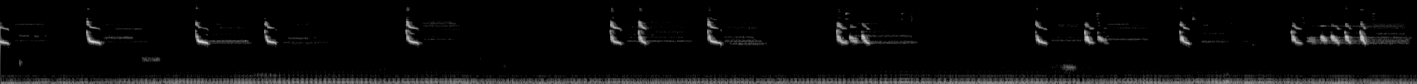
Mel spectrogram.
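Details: Black-capped white-eye, a white-eye found only in Indonesia, named for its black forehead: a lively series of short high descending chirps, singly and in quick pairs, ending in a rapid burst of four notes.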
